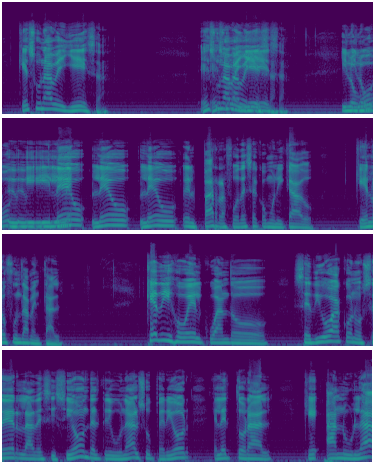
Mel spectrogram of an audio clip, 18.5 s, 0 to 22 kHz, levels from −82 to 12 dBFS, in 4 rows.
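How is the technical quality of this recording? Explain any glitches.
There's one real glitch. From 2.59 to 5.49 s you get a doubled audio track: a full-band copy trailing roughly a tenth of a second behind, about 5 dB down, with no decay or room colour. It's likely a second, slower capture path mixed in, and it cuts in and out abruptly.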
